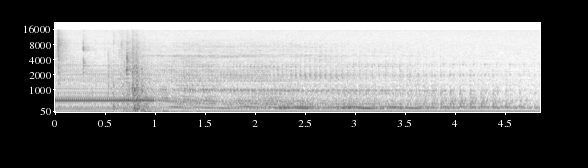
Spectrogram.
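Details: Late-model Samsung French door refrigerator with an awful noise: a steady high whirring hum that cuts off with a click as the door is opened, the noise stopping.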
